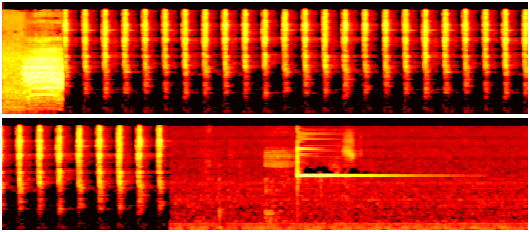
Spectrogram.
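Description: Clock ticking, about four ticks a second, stopping about seven seconds in, after a short loud sound at the very start. Then faint room tone and a single bright ding that rings out and fades over about two seconds.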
